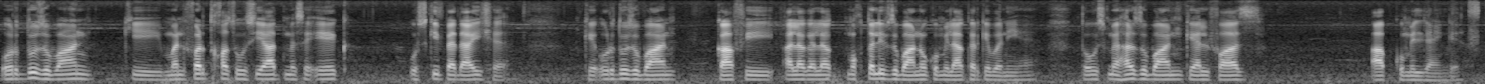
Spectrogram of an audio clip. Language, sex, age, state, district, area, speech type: Urdu, male, 18-30, Delhi, Central Delhi, urban, spontaneous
